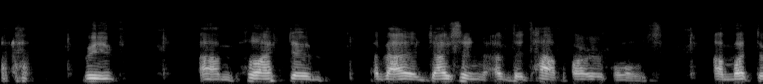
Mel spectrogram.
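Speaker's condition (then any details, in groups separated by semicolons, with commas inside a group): Head and neck cancer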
